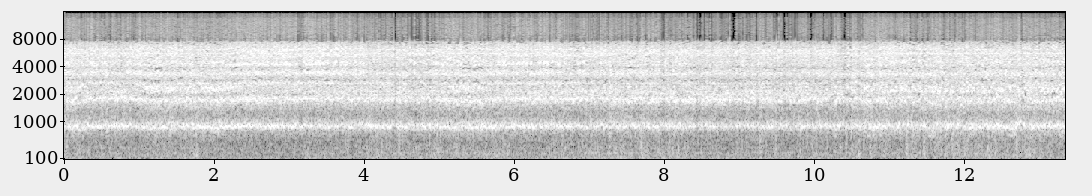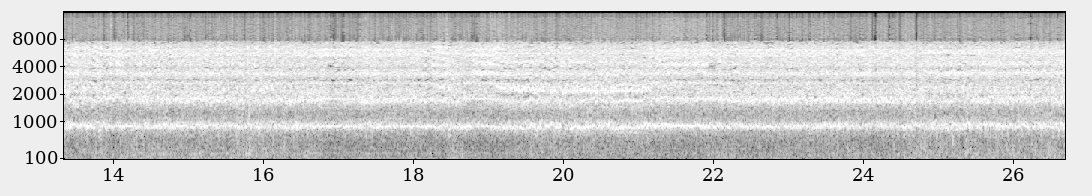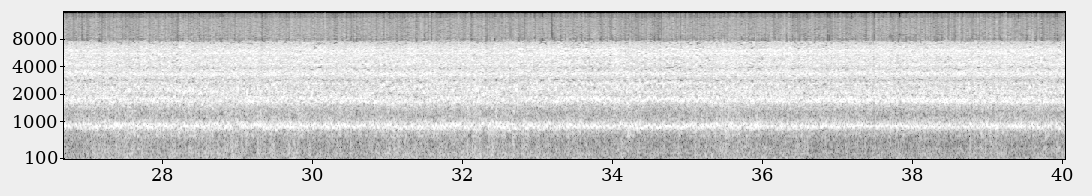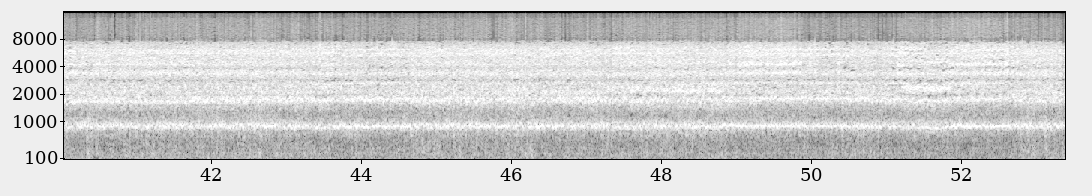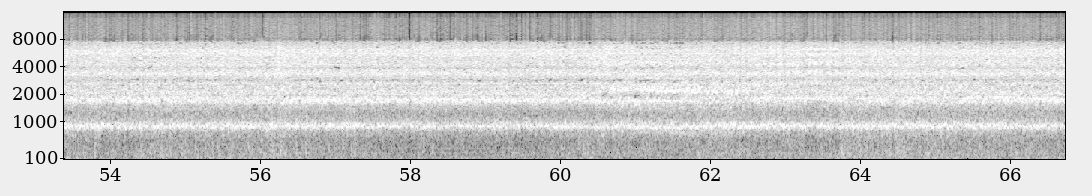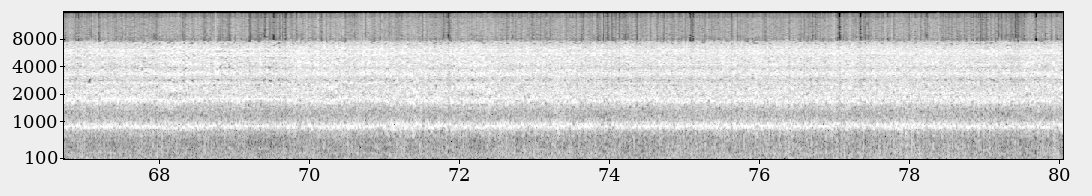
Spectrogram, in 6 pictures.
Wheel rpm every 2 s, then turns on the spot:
220, 230, 230, 230, 230, 220, 210, 230, 230, 230, 220, 230, 230, 230, 220, 230, 220, 230, 230, 230, 230, 230, 230, 230, 220, 230, 230, 230, 230, 230, 230, 220, 230, 230, 230, 230, 230, 230, 240, 230.
none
